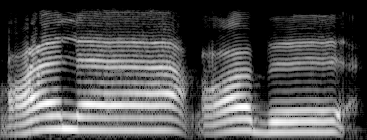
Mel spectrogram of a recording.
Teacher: با کے پر قلقلہ، با کی آواز باؤنس ہوگی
